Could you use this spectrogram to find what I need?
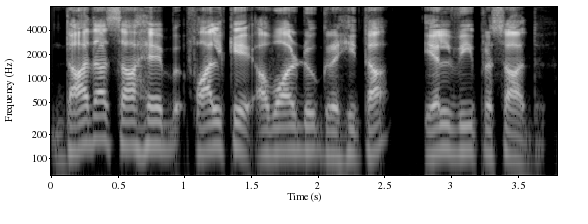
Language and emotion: Telugu, neutral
